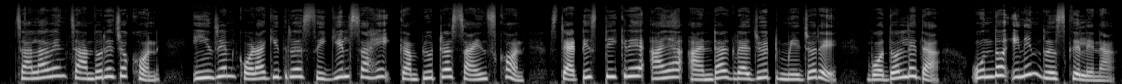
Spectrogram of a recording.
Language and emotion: Santali, happy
